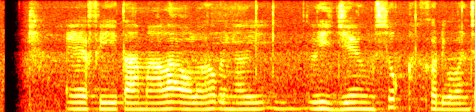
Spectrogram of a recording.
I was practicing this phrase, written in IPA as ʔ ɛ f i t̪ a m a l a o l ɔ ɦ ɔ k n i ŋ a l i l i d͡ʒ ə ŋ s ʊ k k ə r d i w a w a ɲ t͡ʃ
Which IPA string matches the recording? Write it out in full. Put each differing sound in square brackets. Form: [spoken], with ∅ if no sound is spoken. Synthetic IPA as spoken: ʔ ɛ f i t̪ a m a l a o l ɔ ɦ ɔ k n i ŋ a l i l i d͡ʒ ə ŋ s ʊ k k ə r d i w a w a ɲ t͡ʃ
